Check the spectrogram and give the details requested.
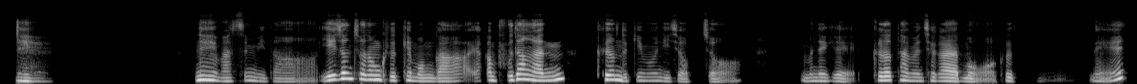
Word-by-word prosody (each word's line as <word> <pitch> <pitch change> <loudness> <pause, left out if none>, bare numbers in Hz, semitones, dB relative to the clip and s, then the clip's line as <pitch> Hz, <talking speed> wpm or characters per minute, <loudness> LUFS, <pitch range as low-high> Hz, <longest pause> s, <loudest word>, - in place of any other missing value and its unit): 네. 145 -4 -1 1.4
네 205 -1 +6
맞습니다. 155 -4 -9
예전처럼 225 +2 +5
그렇게 190 -1 -1
뭔가 150 0 -3
약간 185 +4 -3
부당한 200 +2 +4 0.3
그런 220 -2 +5
느낌은 175 -1 -5
이제 145 -1 -8
없죠. 130 +5 -10 0.6
만약에 155 -3 -5 0.2
그렇다면 185 -3 +1
제가 160 -3 +1
뭐 140 -1 -5
그 160 - -5 0.7
네. 185 - -1
170 Hz, 215 characters per minute, -20 LUFS, 150-195 Hz, 1.4 s, 네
